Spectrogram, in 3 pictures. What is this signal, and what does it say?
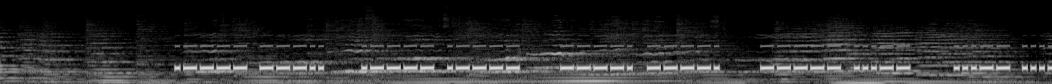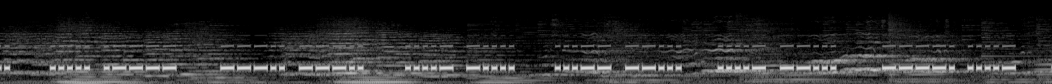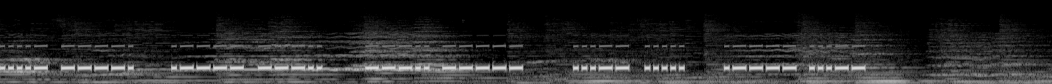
Morse code, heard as a keyed tone, hand-sent with a paddle, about 28 wpm, 780 Hz. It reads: 18 11 99 03 35 51 88 46 37 47 94 49 18 80 35 13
